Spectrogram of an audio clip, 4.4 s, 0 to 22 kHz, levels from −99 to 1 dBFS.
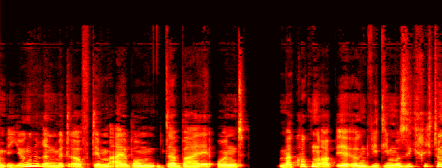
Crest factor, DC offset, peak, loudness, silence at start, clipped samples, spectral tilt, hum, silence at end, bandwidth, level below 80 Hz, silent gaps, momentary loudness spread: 14 dB; under 0.1%; -4 dBFS; -18 LUFS; 0 s; under 0.1%; -7 dB/octave; none; 0 s; 15 kHz; -70 dBFS; 2.57-2.63 s, 2.69-2.74 s; 4 LU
